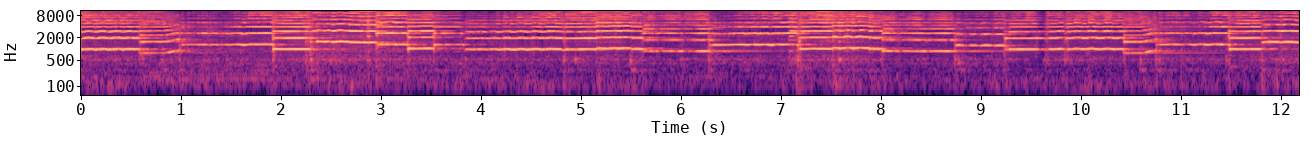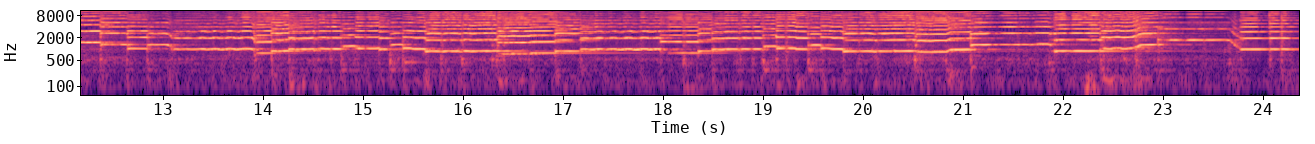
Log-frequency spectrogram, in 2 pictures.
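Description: Solo violin playing a slow melodic phrase, each held note sung with a wide vibrato.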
